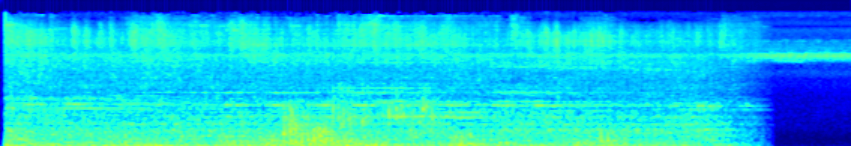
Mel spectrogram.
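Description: A deep, roaring magical rumble surges steadily and then cuts off.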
